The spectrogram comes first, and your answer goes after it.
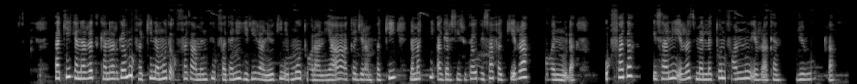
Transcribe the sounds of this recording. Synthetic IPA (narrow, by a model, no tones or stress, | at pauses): fɐkːiːkɐnɐrːɐt̪ːɪ̥kɐnɐɾɡɐmʊfɐkːiːnɐmo̞ːt̪ɐ̰ʔʊfːɐt̪ɐɐmɐnt̪iʊfːɐt̪ɐniːɦɪɾiːɾanjo̞ːkiːnɪmːo̞ːt̪ʰoːɾaːnjaːʔaːɐkːɐd͡ʒɪɾɐnfɐkːiːnɐmɐt̪ːɪʔɐɡɐɾsiːsʊt̪ɐʔʊɪsaːfɐkːiːɪrːaː | hʊbɐnːuːᶑɐ | ʔʊfːɐt̪ɐ | ʔɪsaːniːɪrːɐsmɐlːɐt̪ːuːnfaːnːuːʔɪrːaːkɐn | d͡ʒɪɾuᶑɐ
